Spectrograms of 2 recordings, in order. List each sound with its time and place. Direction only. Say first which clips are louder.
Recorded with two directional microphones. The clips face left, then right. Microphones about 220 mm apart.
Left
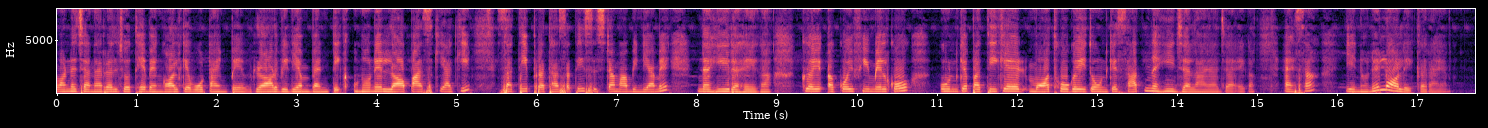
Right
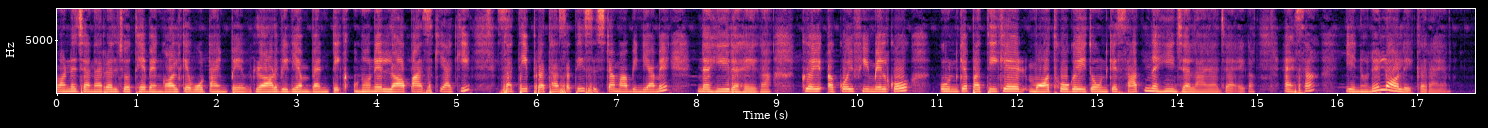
0.0 s speech: right 3 dB; 35° right (ahead or behind)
